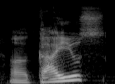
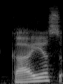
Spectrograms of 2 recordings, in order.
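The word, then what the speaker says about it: Gaius: 그러니까 이거를 사실 한국식으로 혹은 뭐 유러피안들 식으로 발음을 한다면 이거는 가이우스 옥타비아누스 뭐 카이사르 아우구스투스 뭐 이렇게 발음을 한다면 뭐 영어식으로 발음한다면 이게 가이어스 옥타비안 시저 어거스트 뭐 이렇게 되는 거죠.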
